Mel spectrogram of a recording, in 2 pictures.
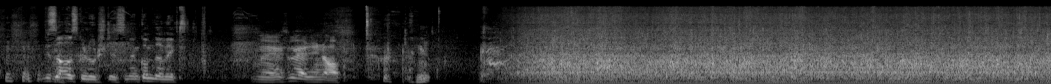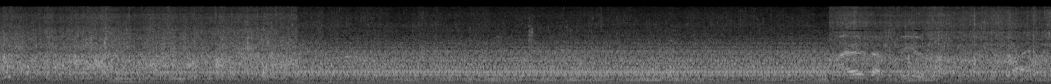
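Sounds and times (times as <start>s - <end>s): engine hum: 5.0s - 21.0s
water rushing and splashing: 5.0s - 21.0s.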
